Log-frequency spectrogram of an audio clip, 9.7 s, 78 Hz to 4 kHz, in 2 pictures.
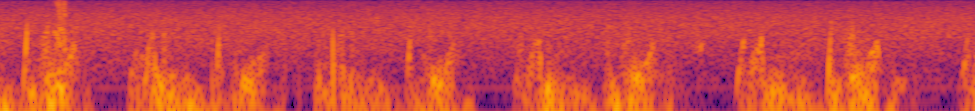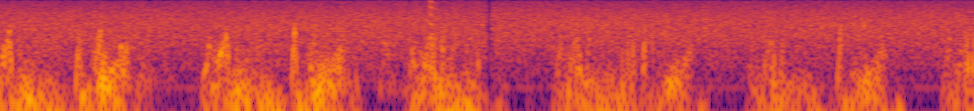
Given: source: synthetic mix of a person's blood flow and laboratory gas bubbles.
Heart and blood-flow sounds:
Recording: Doppler ultrasound of blood flow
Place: precordium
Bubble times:
0.12-0.41 s: bubbles
3.50-3.55 s: bubbles
5.51-5.67 s: bubbles
5.93-6.02 s: bubbles
6.56-7.19 s: bubbles
7.22-7.32 s: bubbles
From the record:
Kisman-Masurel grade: 121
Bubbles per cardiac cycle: 1 to 2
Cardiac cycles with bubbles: 10 to 50%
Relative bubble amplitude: barely perceptible (0.100 to 0.250)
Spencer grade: 2 (many but less than half of the cardiac periods contain bubble signals, singularly or in groups)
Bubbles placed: anywhere in the cardiac cycle

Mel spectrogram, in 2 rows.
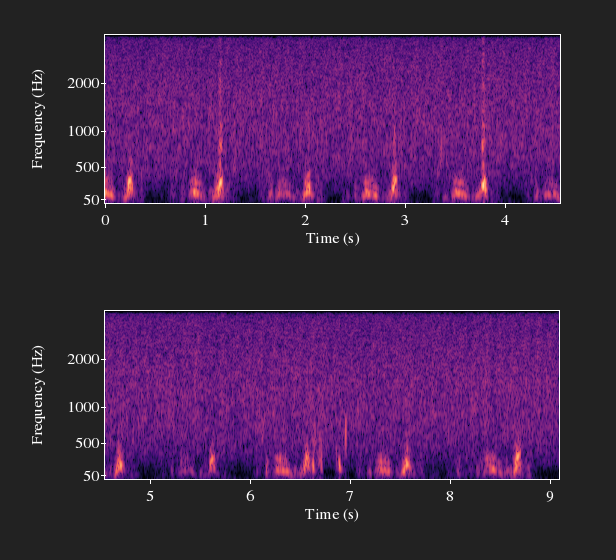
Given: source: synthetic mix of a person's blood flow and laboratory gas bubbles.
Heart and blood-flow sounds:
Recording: Doppler ultrasound of blood flow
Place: precordium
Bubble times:
6.61-6.75 s: bubbles
6.86-7.00 s: bubbles
From the record:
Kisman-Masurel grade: 112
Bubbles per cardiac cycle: 1 to 2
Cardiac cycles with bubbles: 1 to 10%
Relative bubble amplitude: moderate (0.250 to 0.450)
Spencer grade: 1 (occasional bubble signal discernible with the cardiac motion signal, with majority of cardiac periods free of bubbles)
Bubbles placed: anywhere in the cardiac cycle

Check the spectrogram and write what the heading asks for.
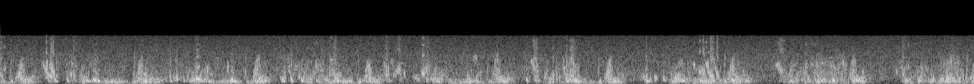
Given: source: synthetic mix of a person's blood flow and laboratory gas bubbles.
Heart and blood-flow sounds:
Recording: Doppler ultrasound of blood flow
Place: precordium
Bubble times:
0.00-0.07 s: bubbles
0.41-0.60 s: bubbles
0.64-1.04 s: bubbles
1.67-2.17 s: bubbles
2.24-2.50 s: bubbles
2.77-3.55 s: bubbles
3.81-4.08 s: bubbles
4.12-4.41 s: bubbles
4.65-4.84 s: bubbles
5.21-5.45 s: bubbles
5.50-5.84 s: bubbles
6.38-7.25 s: bubbles
7.74-8.49 s: bubbles
8.95-9.67 s: bubbles
From the record:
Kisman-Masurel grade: 342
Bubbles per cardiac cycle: rolling drumbeat, 9 or more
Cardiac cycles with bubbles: 100%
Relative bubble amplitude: moderate (0.250 to 0.450)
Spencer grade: 3 (all of the cardiac periods contain showers or single bubble signals, but not dominating or overriding the cardiac motion signals)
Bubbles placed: only in the low amplitude regions of the cardiac cycle

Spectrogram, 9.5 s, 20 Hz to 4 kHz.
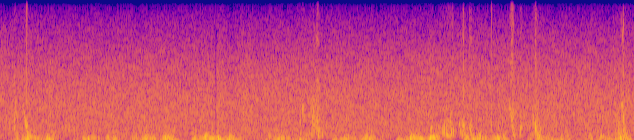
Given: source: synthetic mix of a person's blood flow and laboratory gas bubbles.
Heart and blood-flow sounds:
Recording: Doppler ultrasound of blood flow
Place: precordium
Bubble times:
0.20-0.27 s: bubbles
0.33-0.48 s: bubbles
4.44-4.59 s: bubbles
4.62-4.90 s: bubbles
4.92-4.98 s: bubbles
6.45-6.51 s: bubbles
6.60-7.14 s: bubbles
7.38-7.42 s: bubbles
7.62-7.86 s: bubbles
7.96-8.16 s: bubbles
9.21-9.44 s: bubbles
From the record:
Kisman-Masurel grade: 222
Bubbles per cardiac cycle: several, 3 to 8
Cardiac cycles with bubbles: 10 to 50%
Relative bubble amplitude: moderate (0.250 to 0.450)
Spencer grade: 2 (many but less than half of the cardiac periods contain bubble signals, singularly or in groups)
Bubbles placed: anywhere in the cardiac cycle

